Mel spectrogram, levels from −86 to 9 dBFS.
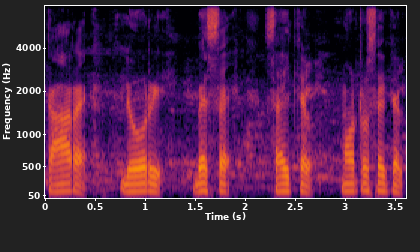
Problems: constant background noise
